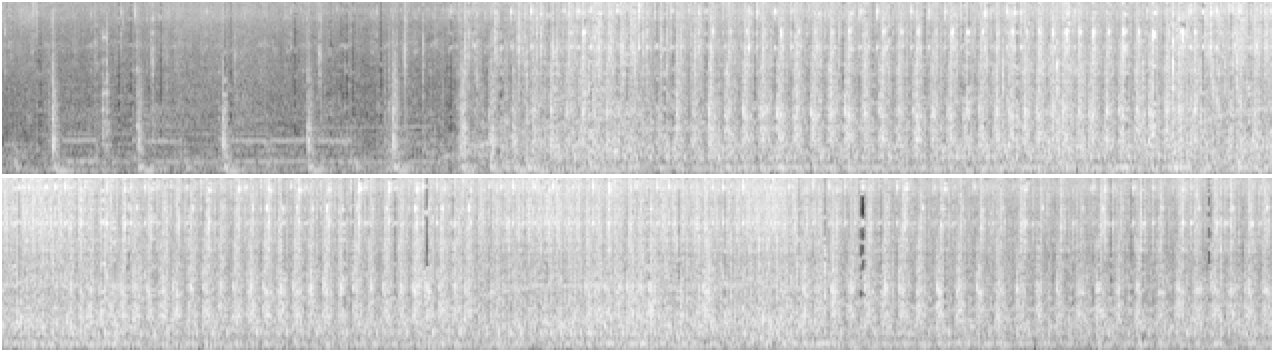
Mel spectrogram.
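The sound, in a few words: embroidery sewing machine stitching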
